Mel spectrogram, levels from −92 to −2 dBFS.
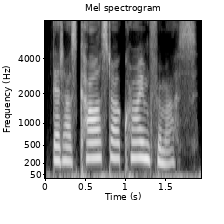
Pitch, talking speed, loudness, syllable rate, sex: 245 Hz, 215 wpm, -16 LUFS, 4.7 syllables/s, female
